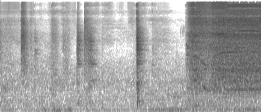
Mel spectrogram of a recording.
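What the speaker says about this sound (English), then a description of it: "you should be able to back them out with the drill" A power drill briefly whirs a few times in short bursts, then runs steadily as it backs screws out, close and fairly quiet with no talking.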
